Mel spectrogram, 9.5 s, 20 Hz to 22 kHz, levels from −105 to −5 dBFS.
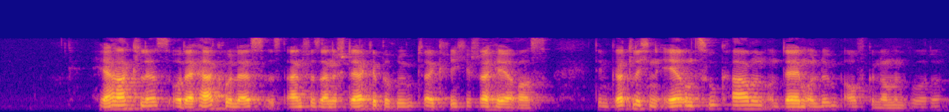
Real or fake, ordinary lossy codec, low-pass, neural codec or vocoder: real; MP3, 48 kbps; 5.4 kHz; none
